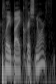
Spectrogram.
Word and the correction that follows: Noth: Noth. Yeah, Mr. Big. – Chris I always want to say North. – Is it pronounced Noth? – No idea. – Or Noth? I think it's Noth. I think people would say Chris Noth.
